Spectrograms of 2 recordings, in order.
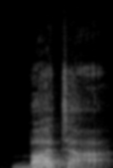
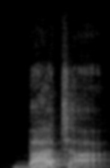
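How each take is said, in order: First: It is said in a British accent. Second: The same.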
